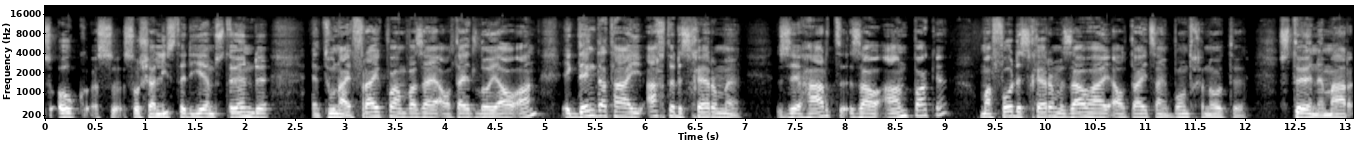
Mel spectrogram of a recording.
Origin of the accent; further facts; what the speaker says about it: DR Congo; Dutch is a second language; Mensen uit Congo, waar ik vandaan kom, maar ook de SADC-regio en andere landen, gaan daar omdat het relatief economisch goed gaat.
